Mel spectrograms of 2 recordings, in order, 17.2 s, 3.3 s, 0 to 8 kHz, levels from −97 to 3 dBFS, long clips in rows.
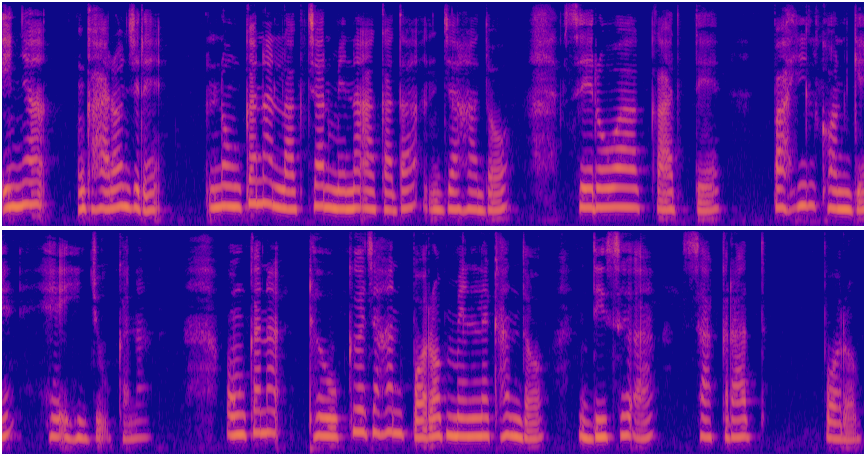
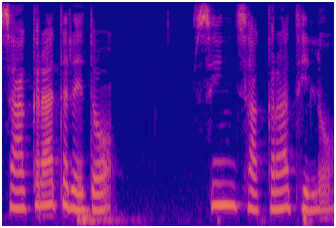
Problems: none marked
